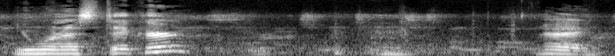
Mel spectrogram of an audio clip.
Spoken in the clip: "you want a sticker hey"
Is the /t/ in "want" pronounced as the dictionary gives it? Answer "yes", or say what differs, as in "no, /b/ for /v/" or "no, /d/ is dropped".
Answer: no, /t/ is dropped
